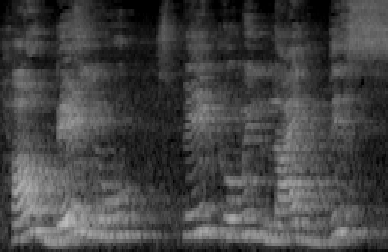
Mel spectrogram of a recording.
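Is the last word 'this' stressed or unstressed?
stressed. The final word 'this' is strongly stressed. The speaker calls it right. "ये अच्छा है।"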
